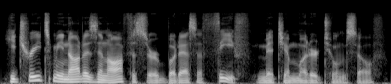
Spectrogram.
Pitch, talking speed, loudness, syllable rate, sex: 100 Hz, 230 wpm, -17 LUFS, 5.6 syllables/s, male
